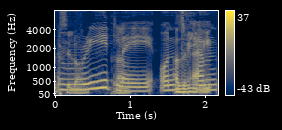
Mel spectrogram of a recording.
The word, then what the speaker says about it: Readly: Readly, ja.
